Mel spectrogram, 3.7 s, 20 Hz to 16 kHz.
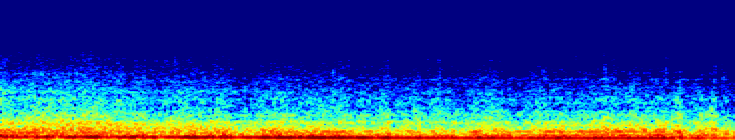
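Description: Engine of a Mazda ND3 Miata track car while driving, a steady low rumbling drone with a constant hum and no voices over it.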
